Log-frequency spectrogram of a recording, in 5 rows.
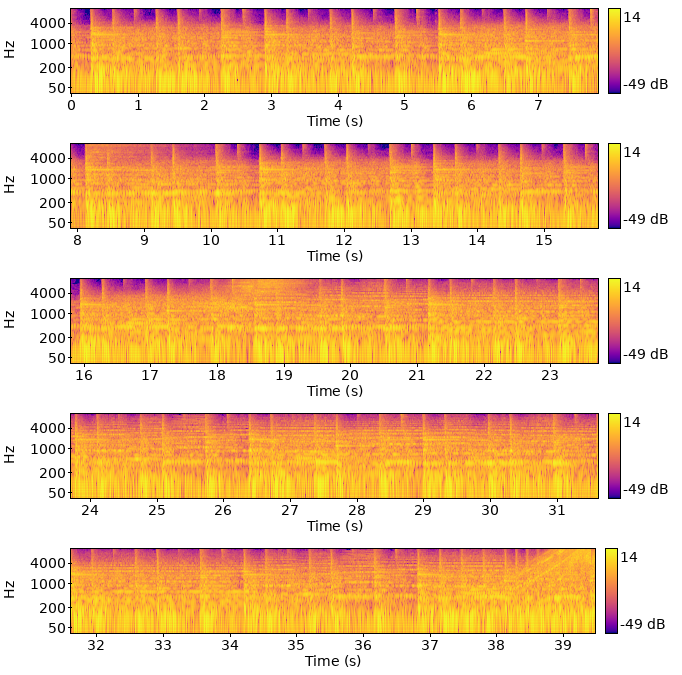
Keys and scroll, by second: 22.4 space, 23.3 super+z, 29.3 super+z, 31.6 space, 32.0 super+", 32.2 space, 32.8 super+space, 33.0 super+space, 33.6 super+space, 38.6 space, 38.8 space.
